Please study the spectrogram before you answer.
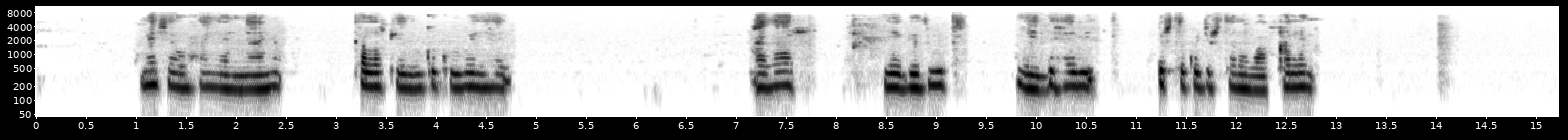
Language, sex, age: Somali, female, 25-35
